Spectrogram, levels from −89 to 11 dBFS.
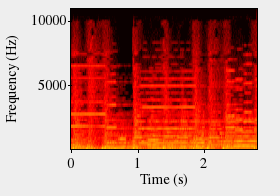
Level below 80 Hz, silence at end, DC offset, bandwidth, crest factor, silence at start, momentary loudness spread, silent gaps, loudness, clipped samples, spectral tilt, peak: -40 dBFS; 0 s; under 0.1%; 10.5 kHz; 14 dB; 0 s; 2 LU; none; -29 LUFS; under 0.1%; -5.5 dB/octave; -14 dBFS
